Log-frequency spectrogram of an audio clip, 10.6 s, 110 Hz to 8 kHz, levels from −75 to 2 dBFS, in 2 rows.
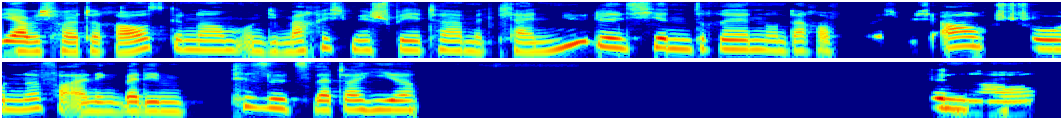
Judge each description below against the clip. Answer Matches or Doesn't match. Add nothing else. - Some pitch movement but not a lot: Matches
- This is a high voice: Matches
